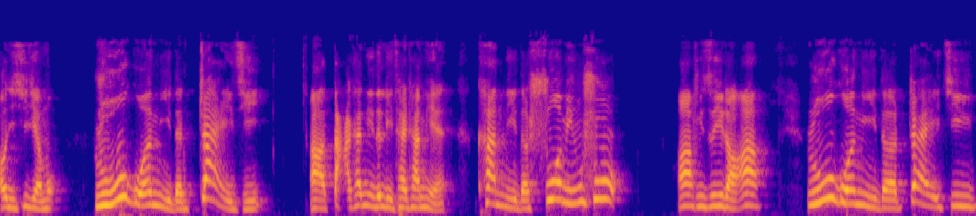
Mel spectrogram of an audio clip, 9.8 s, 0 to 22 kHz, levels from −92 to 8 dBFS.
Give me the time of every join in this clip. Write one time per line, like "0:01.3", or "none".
0:00.9
0:06.9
